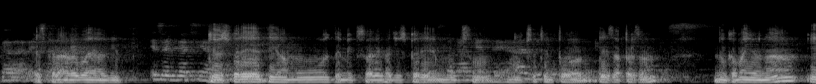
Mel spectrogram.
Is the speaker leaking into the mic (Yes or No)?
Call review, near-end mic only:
Yes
